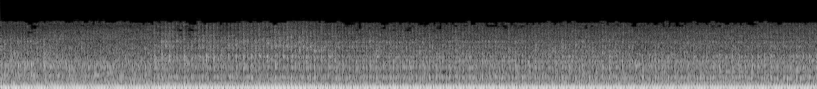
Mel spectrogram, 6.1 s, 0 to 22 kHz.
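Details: Ford 2701E 240 cu in four-cylinder diesel on a grapple log loader, sitting since 2005/2006 with 15-year-old fuel, after starting: deep steady chug settling into an even idle, no knocking or hunting; normal diesel idle.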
